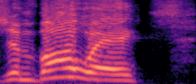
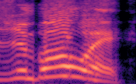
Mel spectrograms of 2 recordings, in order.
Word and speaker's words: Zimbabwe: phone connection he said Zimbabwe I said where Zambia he said no Zimbabwe the second B in Zimbabwe is silent it's Zimbabwe he believes that Zimbabwe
